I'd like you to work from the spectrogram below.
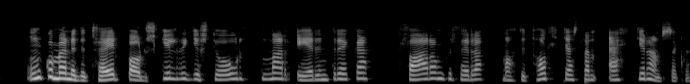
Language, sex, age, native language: Icelandic, female, 30-39, Icelandic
